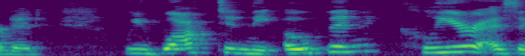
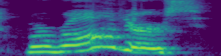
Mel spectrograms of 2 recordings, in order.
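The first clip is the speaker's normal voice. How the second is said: high, loud warning cry; alarmed shout; 7 semitones higher, 7 dB louder, slower than usual. Acted. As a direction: yell the alarm as raiders come.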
